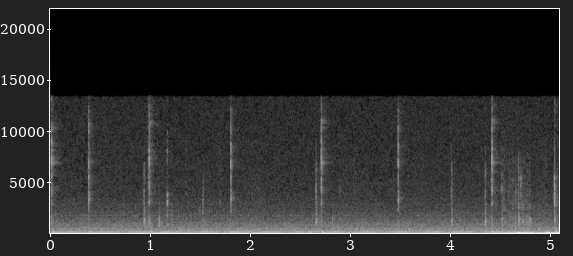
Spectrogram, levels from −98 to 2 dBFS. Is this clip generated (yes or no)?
no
